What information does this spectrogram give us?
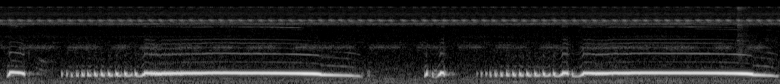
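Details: Barbary dove of the pelung type, kept as a lure for doves that rarely call or are learning: a rolling, bubbling trill leads into a long, steady hollow note that slides down at the end, given twice with a short gap and faint high hiss.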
